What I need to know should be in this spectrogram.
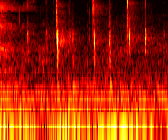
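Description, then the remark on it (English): Rapid, irregular clicks of a computer keyboard being typed on, a dozen or so sharp keystrokes at a soft level, with no voices. “I hope you can't hear my keyboard. Yeah, we can definitely hear it.”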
